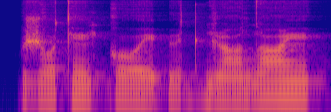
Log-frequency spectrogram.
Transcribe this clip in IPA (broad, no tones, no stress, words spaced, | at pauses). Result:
ʒotẽkoe̯ʔɨd ɡʲõdˤẽ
